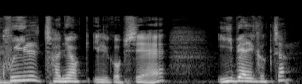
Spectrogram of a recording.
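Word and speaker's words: Ebell: 이벨이야, 에벨이야. 이벨. 에벨이 아니라 이벨. 이벨 극장.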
